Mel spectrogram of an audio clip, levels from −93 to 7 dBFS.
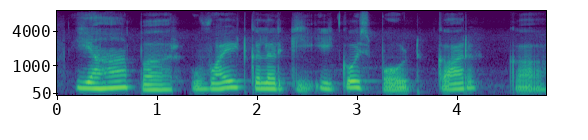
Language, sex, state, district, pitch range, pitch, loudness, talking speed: Hindi, male, Uttar Pradesh, Hamirpur, 145-180 Hz, 160 Hz, -23 LUFS, 110 wpm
